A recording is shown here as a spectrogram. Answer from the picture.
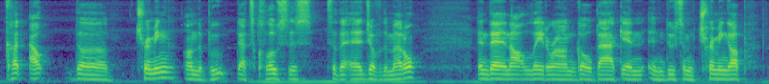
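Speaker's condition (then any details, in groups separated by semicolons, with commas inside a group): No condition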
